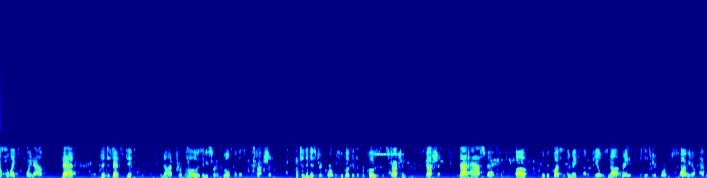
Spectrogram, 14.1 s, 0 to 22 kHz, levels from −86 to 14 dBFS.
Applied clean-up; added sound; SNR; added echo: classical method spectral subtraction.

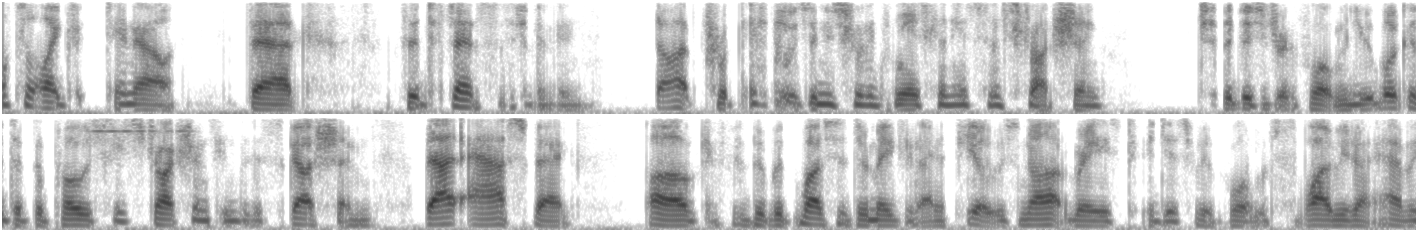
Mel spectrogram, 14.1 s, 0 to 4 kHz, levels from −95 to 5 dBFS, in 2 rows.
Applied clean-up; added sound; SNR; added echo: neural diffusion model UNIVERSE++.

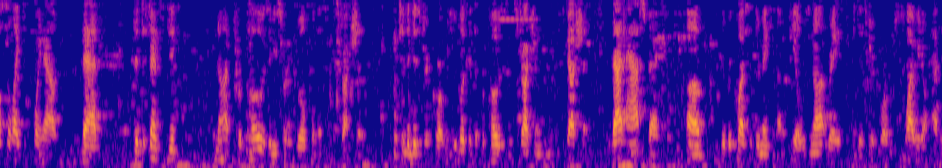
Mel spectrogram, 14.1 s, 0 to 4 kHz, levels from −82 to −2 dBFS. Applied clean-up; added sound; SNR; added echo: classical method Wiener filter.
